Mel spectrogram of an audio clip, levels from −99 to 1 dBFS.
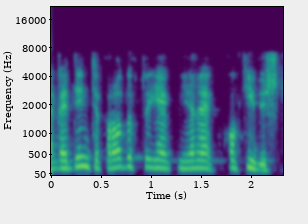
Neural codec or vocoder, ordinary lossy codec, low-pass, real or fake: none; MP3, 64 kbps; 7.2 kHz; real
